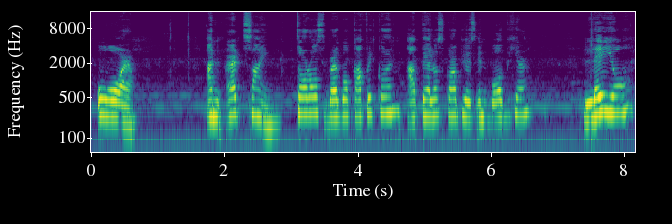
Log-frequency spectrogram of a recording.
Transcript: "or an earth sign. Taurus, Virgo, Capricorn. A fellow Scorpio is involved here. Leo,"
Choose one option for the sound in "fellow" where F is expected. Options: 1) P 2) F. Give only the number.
1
